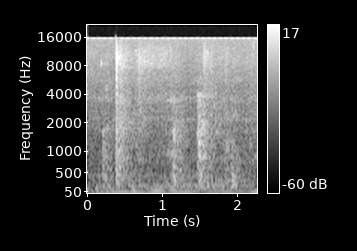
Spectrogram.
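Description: A few short knocks and clunks as a three-headed rotary polisher head is handled and set on a wooden workbench.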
